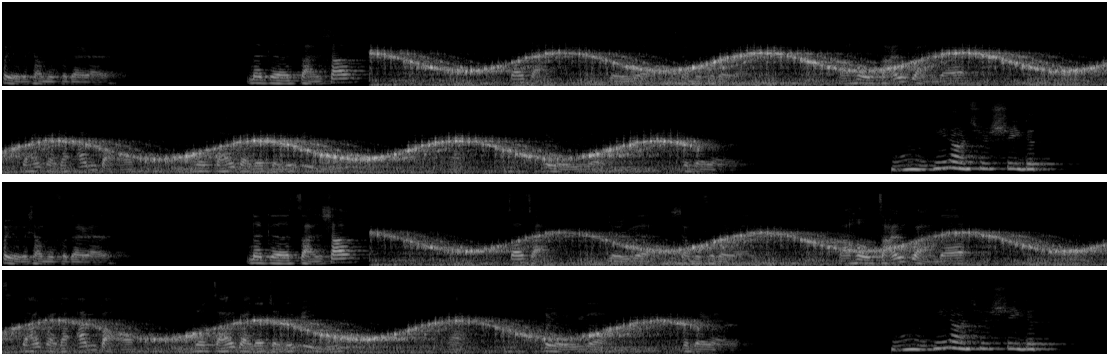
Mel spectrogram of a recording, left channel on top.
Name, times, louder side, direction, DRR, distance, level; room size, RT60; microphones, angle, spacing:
voice 1, 0.0-1.1 2.4-3.6 5.1-5.5 6.0-7.6 8.3-9.7 11.2-12.4 13.0-14.6 15.5-15.7 16.5-17.2 17.9-18.4, right 3 dB, 85° right, 1.2 m, -39 dB
sound 1, 3.7-18.0, left 4 dB, 80° left, 2.3 m, -34 dB
voice 2, 19.9-21.4, left 1 dB, 25° left, 2.1 m, -37 dB
24.5 x 18.0 x 6.6 m
head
